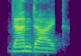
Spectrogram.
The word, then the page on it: vandyke: Indian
